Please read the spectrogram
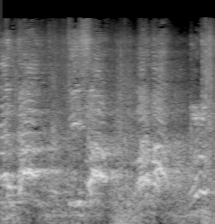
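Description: A marching squad shouting together in a few short, loud calls.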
